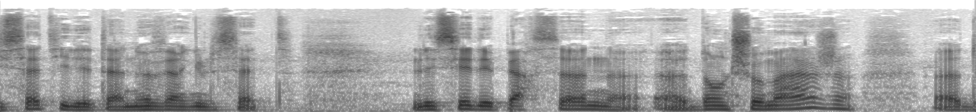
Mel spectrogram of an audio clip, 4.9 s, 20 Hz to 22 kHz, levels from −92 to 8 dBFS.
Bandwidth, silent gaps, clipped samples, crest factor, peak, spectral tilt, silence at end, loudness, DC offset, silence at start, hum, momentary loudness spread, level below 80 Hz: 16 kHz; none; under 0.1%; 16 dB; 0 dBFS; -4.5 dB/octave; 0 s; -15 LUFS; under 0.1%; 0 s; none; 16 LU; -46 dBFS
